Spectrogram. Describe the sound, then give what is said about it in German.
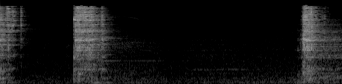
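Dishes clatter in three short, bright bursts, a brief one at the start, then two louder ones about two seconds apart, each trailing off with a noticeable room echo between them. “Wenn jetzt hier mit Geschirr klappert, hört man auch, wie viel vom Raum dann zurückkommt.”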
